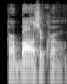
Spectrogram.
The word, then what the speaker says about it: carbazochrome: Carboschrome.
